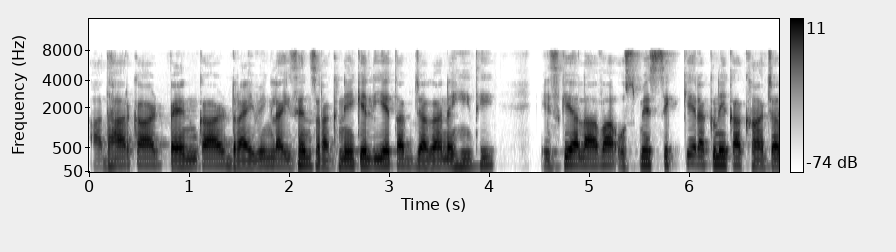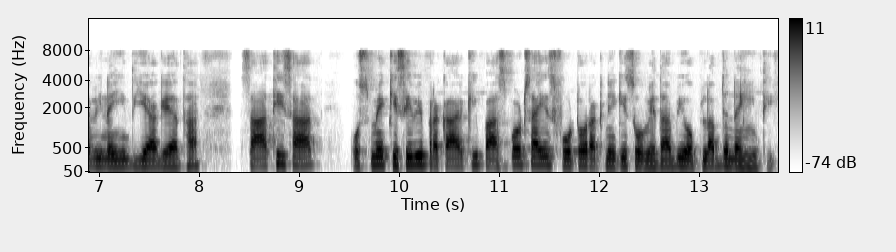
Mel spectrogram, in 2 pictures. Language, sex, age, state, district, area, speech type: Hindi, male, 30-45, Madhya Pradesh, Jabalpur, urban, spontaneous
